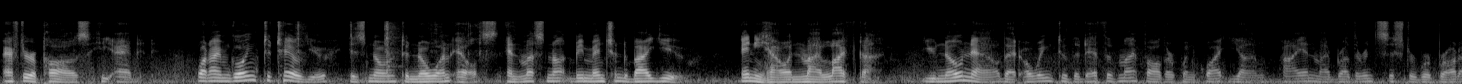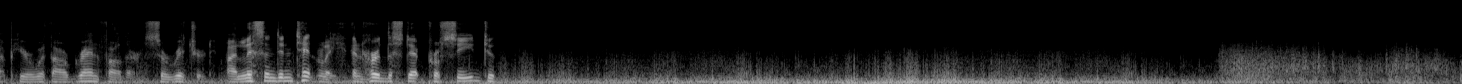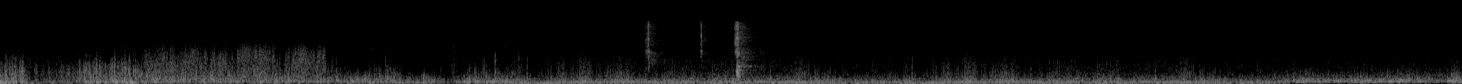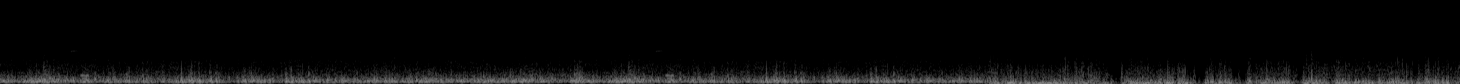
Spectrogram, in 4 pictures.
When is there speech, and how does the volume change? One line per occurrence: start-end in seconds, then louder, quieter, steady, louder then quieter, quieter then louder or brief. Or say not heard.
0.0-19.6 quieter then louder.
